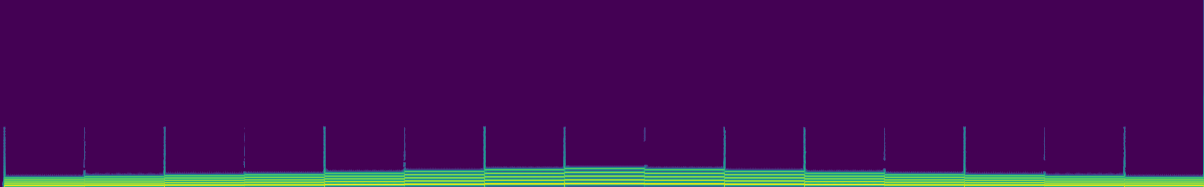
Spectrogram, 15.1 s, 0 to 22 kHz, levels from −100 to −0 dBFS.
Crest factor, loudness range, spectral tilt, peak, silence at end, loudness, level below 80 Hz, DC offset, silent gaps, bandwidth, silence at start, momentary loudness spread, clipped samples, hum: 6 dB; 0 LU; -11 dB/octave; -2 dBFS; 0 s; -8 LUFS; -46 dBFS; under 0.1%; none; 2.6 kHz; 0.05 s; 0 LU; under 0.1%; none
